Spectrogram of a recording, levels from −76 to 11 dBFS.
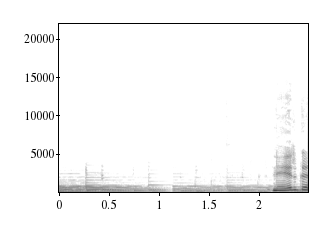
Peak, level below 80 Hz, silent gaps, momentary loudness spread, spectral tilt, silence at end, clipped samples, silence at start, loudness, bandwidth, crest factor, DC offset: -8 dBFS; -42 dBFS; none; 21 LU; -6.5 dB/octave; 0 s; under 0.1%; 0 s; -29 LUFS; 12.5 kHz; 20 dB; under 0.1%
